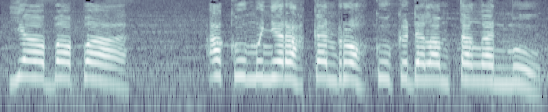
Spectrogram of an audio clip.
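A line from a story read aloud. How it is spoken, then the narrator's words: Strong loud cry. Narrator (Indonesian): Yesus berseru dengan kuat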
